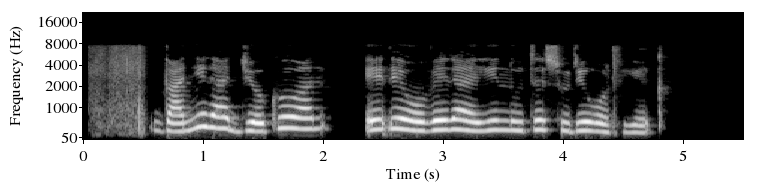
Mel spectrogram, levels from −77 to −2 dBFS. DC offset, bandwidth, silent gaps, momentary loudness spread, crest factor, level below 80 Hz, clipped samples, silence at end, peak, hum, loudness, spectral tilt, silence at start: under 0.1%; 7.8 kHz; 2.11-2.33 s; 17 LU; 14 dB; -68 dBFS; under 0.1%; 0.8 s; 0 dBFS; none; -13 LUFS; -4.5 dB/octave; 0.1 s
